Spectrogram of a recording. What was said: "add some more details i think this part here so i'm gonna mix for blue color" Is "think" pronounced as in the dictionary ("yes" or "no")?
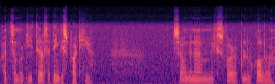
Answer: no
